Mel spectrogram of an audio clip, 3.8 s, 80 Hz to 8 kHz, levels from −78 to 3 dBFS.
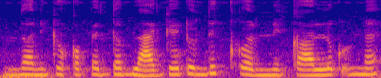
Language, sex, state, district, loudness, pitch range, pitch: Telugu, female, Andhra Pradesh, Guntur, -16 LUFS, 210-230 Hz, 225 Hz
